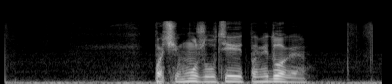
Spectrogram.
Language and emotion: Russian, angry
